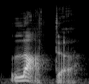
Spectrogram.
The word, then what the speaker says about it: Lotta: If you're wondering how to pronounce my name, just channel your inner Italian and say the name Carlotta, but leave out the first part. Lotta.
